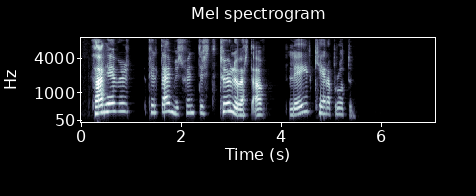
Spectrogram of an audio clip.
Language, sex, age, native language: Icelandic, female, 40-49, Icelandic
